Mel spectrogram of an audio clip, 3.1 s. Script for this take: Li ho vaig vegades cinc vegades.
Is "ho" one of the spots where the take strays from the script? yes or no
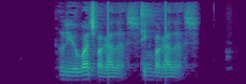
no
